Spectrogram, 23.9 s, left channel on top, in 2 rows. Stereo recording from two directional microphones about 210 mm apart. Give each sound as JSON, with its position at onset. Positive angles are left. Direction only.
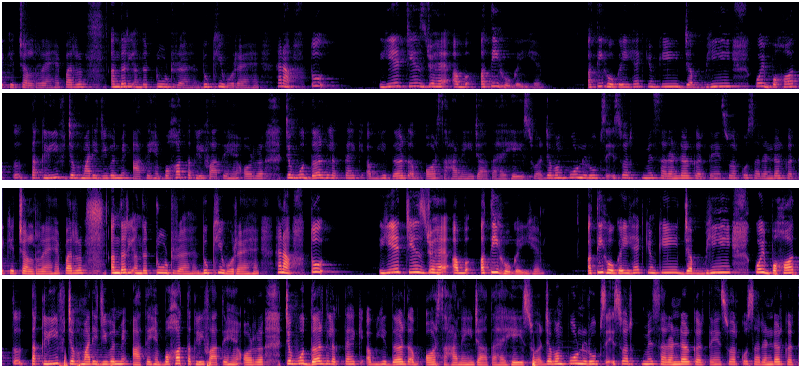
{"t": 0.0, "sound": "a woman's voice", "side_deg": -45}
